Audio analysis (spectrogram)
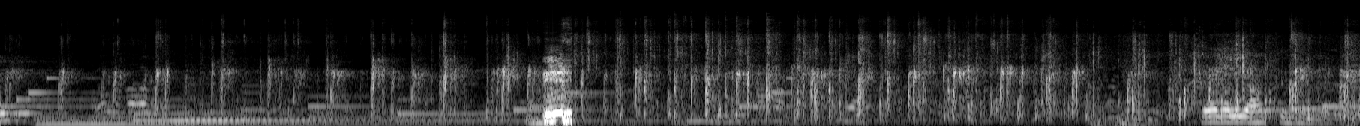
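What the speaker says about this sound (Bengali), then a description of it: "একটু যদি হাততালি হোক" An audience at a cricket tournament ceremony claps in scattered, rapid bursts under a speaker talking over a microphone.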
